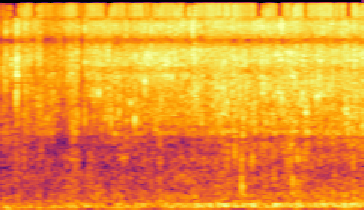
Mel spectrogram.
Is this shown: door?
no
